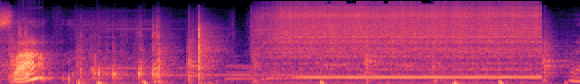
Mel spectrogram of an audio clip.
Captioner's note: coffee grinder whirring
